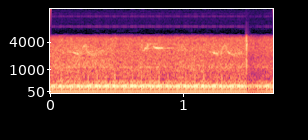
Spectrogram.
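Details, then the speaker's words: 1991 Mazda Miata 1.6 litre, catalytic converter removed, running straight pipe: loud raspy exhaust with a steady low booming drone as it revs; deeper and throatier than before, revs quicker and runs smoother without the converter's back pressure. "But you remove all that back pressure from that catalytic converter and it's bound to help a little bit. little bit of a deeper, throatier sound than I remember the other one having."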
